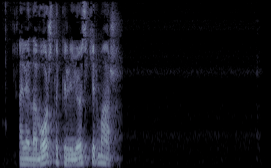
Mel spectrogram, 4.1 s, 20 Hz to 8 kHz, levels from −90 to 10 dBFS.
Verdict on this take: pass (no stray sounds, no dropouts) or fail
pass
